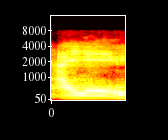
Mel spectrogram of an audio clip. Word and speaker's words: IAU: Bacanya IAU ya.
